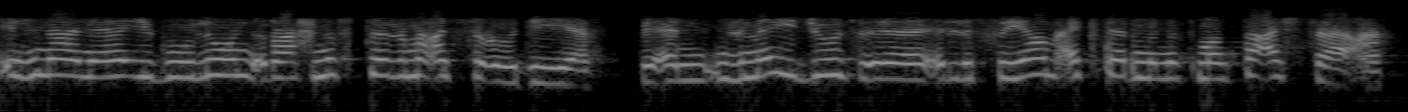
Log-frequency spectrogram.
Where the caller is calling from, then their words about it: Norway; أنا أتصل من النرويج.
